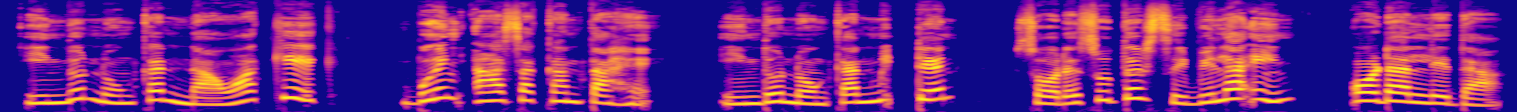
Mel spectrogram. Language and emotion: Santali, surprised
